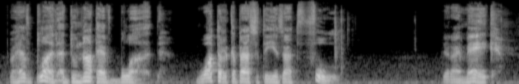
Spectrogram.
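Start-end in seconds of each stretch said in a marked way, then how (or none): 0.1-4.1 deliberately bad, put-on Transylvanian accent. Talking about leveling up characters, he breaks into a bad Transylvanian accent. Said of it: "I break into my bad Transylvanian accent".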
